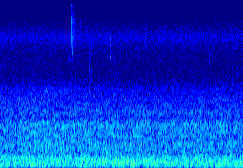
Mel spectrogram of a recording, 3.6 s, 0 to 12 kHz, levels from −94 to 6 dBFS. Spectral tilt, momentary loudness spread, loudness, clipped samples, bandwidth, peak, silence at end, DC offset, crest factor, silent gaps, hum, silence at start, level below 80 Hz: -6 dB/octave; 2 LU; -54 LUFS; under 0.1%; 11 kHz; -34 dBFS; 0 s; under 0.1%; 20 dB; none; none; 0 s; -62 dBFS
